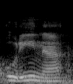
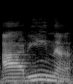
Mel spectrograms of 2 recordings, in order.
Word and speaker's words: harina: a comer tortillas harina No no urina harina harina es otra cosa mija lo que sale de tu bueno de ahí pero harina con h con h muda de hecho pero harina Es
